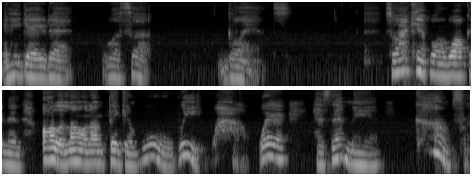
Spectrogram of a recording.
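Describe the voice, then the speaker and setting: A woman's very deep, low voice, somewhat breathy, with lively intonation at a very slow pace and long, frequent pauses. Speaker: spoken word artist. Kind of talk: spoken word performance.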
